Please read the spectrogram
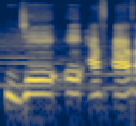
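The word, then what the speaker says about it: Gef: Tapi, pengejaannya ini cukup unik. Bukan J E F F seperti pada umumnya pengejaannya itu J E F gitu ya. Tapi, dibacanya Jeff gitu.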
